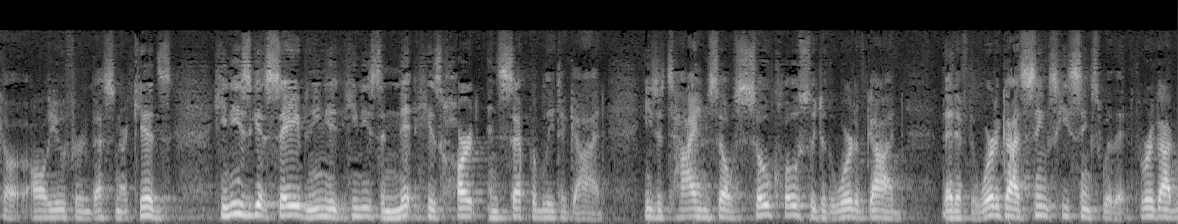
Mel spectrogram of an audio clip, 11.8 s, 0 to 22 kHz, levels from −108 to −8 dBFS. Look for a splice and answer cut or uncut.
uncut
